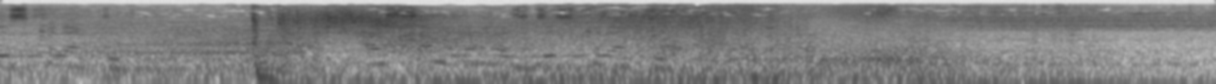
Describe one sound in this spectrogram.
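A game structure explodes with a loud rumbling blast.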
